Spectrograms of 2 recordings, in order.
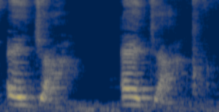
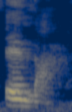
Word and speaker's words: ella: We pronounce it as Eja. Though under normal circumstance, I would read it as Ella.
